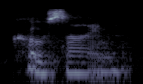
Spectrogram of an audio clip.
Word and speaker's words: cos: Even though it looks like it's pronounced sin, cos, and tan, please say it like sine, cosine, and tangent.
